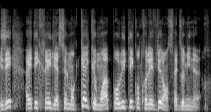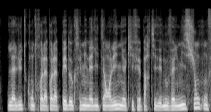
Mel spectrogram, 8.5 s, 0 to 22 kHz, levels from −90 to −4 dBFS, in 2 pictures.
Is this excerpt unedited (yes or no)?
no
